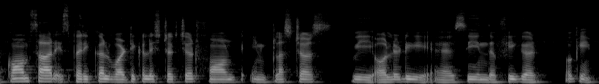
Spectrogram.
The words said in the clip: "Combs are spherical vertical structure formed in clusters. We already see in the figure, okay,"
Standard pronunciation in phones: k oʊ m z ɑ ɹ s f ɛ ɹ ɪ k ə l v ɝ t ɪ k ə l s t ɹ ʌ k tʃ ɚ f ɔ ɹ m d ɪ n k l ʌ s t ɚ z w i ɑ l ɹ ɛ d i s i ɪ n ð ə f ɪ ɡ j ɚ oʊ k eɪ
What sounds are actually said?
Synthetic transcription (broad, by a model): k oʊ m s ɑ ɹ s p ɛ ɹ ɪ k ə l v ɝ t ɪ k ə l s t ɹ ʌ k tʃ ɚ f ɔ ɹ m d ɪ n k l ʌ s t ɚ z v i ɑ l ɹ ɛ d i s i ɪ n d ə f ɪ ɡ j ɚ oʊ k eɪ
